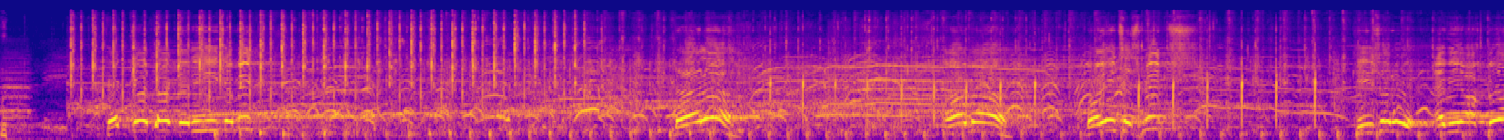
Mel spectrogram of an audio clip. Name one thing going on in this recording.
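A crowd of spectators outdoors cheers and shouts encouragement.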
